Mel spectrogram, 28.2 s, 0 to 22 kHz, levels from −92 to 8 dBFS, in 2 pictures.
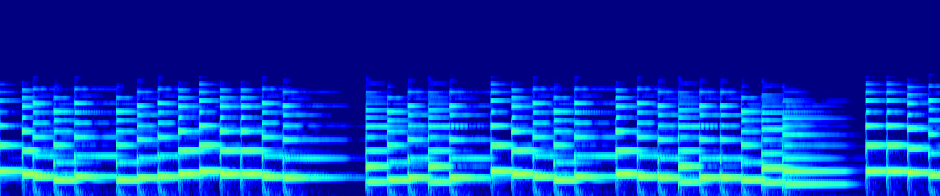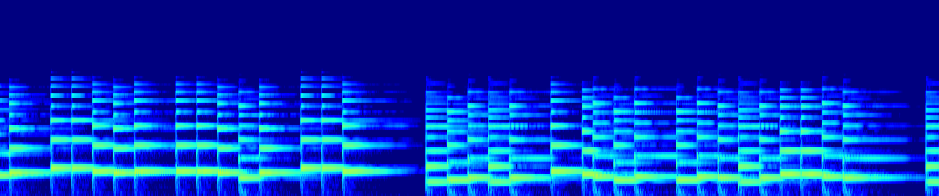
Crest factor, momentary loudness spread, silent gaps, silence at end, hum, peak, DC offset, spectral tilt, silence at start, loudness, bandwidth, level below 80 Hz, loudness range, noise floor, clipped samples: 12 dB; 8 LU; none; 0 s; none; -30 dBFS; under 0.1%; -1.5 dB/octave; 0 s; -42 LUFS; 4.9 kHz; -78 dBFS; 2 LU; -65 dBFS; under 0.1%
